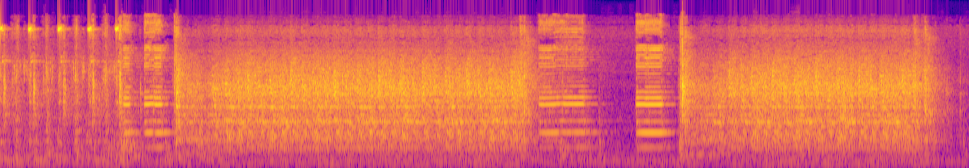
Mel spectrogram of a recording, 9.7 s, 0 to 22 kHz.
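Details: 1968 Oldsmobile 442 W-30 with a dead battery at 9.4 V, jump-started with a NOCO Genius Boost Pro: quick ticking crank bursts, catches, drops out briefly, fires again; healthy start.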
